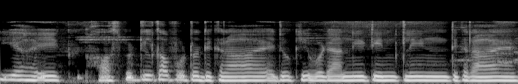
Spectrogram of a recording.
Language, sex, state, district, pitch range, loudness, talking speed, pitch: Hindi, female, Goa, North and South Goa, 180-190 Hz, -12 LUFS, 185 wpm, 185 Hz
